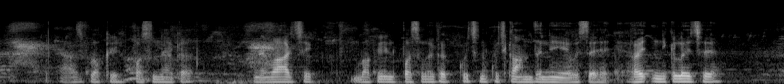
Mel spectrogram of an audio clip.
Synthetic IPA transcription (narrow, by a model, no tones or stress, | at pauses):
ad͡ʒbəkɾikepəsnɛkeənebaɾt͡ʃʰibəkɾinpəsbɛkekut͡ʃʰnekut͡ʃʰkamd̪enioseɦət̪niklɛt͡ʃʰɛ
